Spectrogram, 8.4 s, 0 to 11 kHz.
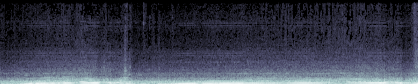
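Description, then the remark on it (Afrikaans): The 1.6-litre petrol engine (69 kW, 128 Nm) of a Nissan NP200 pickup with the ICE package drones steadily during a test drive, its pitch rising and falling smoothly through gear changes, with a constant low rumble and road noise and no voices. “my toetsbakkie is die 1.6 petrol”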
